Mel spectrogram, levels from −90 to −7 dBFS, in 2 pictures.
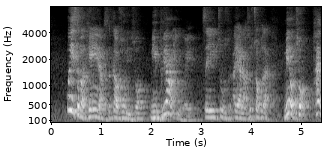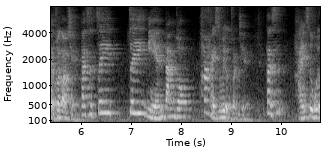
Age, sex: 30-49, male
